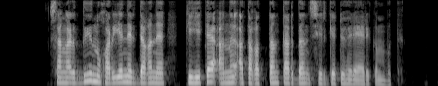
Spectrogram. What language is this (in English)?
Yakut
